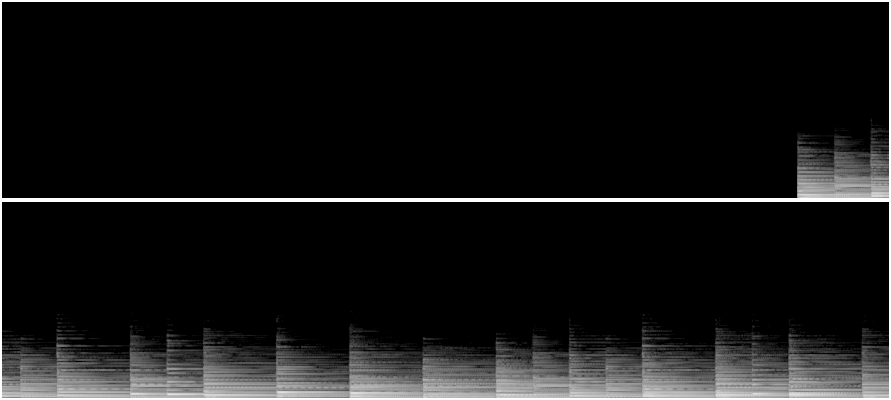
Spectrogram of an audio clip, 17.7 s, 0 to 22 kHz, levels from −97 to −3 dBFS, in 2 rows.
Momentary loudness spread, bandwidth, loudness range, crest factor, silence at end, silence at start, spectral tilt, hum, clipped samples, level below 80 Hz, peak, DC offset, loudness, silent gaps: 7 LU; 6.6 kHz; 5 LU; 18 dB; 0 s; 7.95 s; -9 dB/octave; none; under 0.1%; -58 dBFS; -6 dBFS; under 0.1%; -22 LUFS; none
